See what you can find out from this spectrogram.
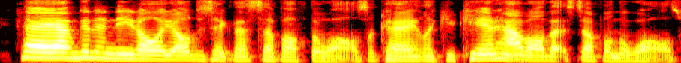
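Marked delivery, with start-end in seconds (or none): none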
